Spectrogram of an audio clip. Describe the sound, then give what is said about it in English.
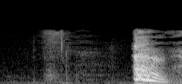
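A person with sinus congestion coughs once, a loud, harsh burst near the end that follows a brief faint, raspy breath. “No. I want to quit coughing. That's what I want to do.”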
